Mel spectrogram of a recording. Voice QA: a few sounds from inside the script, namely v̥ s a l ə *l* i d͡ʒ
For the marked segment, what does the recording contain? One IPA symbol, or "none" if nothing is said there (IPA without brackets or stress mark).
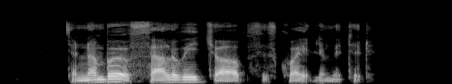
ɹ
